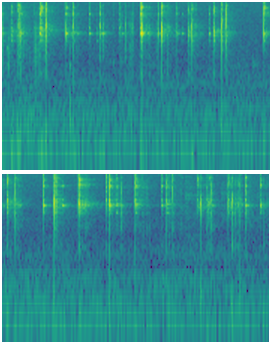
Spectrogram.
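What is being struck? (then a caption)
Small metal trinket box studded with gems. Long nails rapidly tap and scratch across a small hollow metal trinket box decorated with studs and gems, held in the hands. The result is a quick, irregular series of bright, high-pitched metallic clicks and ticks, each dying away almost instantly, with faint scraping between the taps.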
